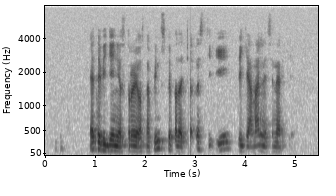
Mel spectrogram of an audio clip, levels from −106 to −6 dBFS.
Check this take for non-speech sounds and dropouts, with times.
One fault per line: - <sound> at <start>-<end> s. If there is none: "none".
- dropout at 2.9-2.9 s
